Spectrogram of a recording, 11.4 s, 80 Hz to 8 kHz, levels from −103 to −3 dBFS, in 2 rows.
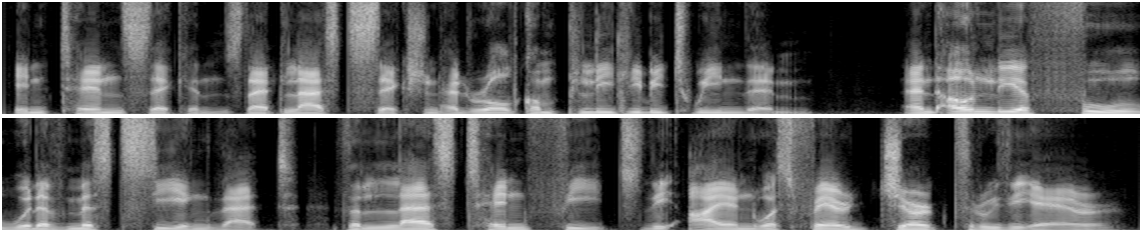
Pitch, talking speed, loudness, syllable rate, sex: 100 Hz, 170 wpm, -22 LUFS, 4.1 syllables/s, male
